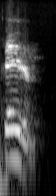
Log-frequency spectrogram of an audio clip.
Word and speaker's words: Statham: How do you pronounce his last name? – Statham.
